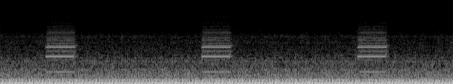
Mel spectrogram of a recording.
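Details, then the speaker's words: Truck during a CDL air brake test, engine idling with low air pressure: shrill buzzer pulsing about every 1.5 seconds over the idle; low-pressure warning buzzer working correctly. "okay I'm back back wheels are un chocked and as you can hear that's the low pressure warning buzzer so that is working correctly"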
